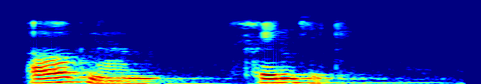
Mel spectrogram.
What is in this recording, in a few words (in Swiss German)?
"angenahm", alsace; meteo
